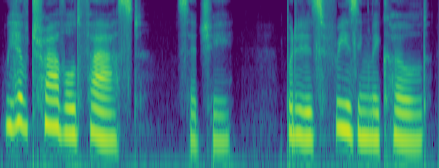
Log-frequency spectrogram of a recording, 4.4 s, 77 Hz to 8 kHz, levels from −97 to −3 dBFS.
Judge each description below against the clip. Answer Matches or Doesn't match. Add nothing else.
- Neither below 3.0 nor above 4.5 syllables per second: Matches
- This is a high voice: Matches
